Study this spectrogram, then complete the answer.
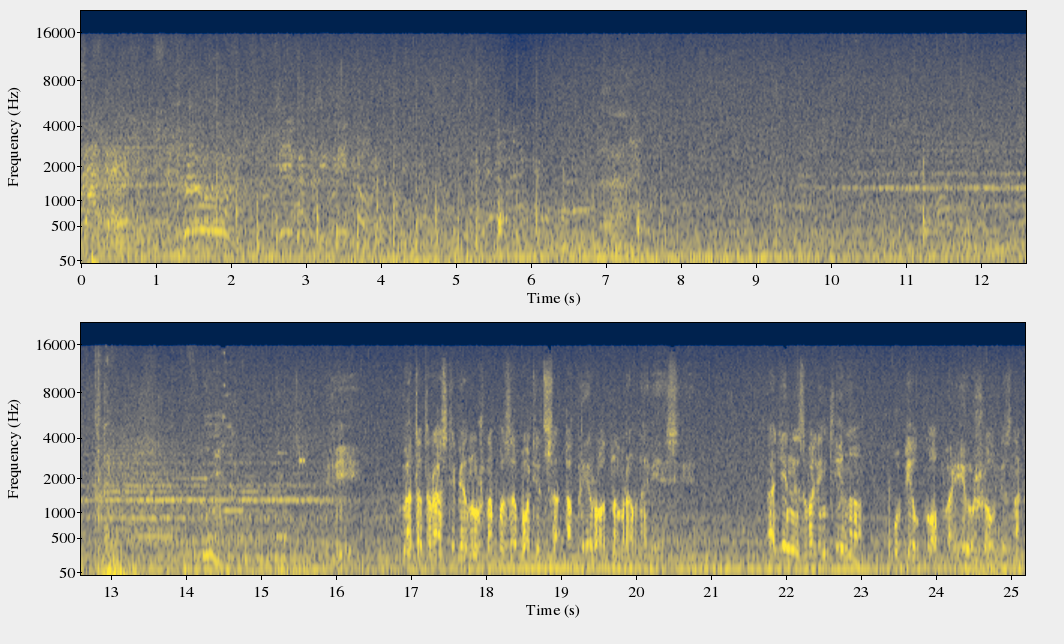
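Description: Rain falls steadily.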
